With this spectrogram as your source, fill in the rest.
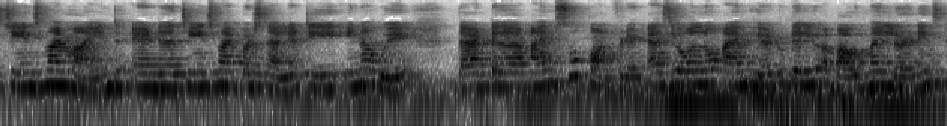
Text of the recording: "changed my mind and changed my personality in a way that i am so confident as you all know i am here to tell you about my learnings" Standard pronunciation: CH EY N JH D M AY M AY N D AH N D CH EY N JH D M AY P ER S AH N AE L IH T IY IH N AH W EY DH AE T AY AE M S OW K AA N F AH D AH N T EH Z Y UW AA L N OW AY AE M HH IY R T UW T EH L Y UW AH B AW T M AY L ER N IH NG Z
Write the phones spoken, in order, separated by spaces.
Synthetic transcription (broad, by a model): CH EY N JH M AY M AY N D AH N D CH EY N JH M AY P ER S AH N AE L IH T IY IH N AH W EY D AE T AY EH M S OW K AA N F AH D AH N T EH Z Y UW AA L N OW AY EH M HH IY R T UW T EH L Y UW AH B AW T M AY L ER N IH NG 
